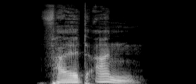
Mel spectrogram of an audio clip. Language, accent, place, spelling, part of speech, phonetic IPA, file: German, Germany, Berlin, fallt an, verb, [ˌfalt ˈan], De-fallt an.ogg
- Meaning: inflection of anfallen: 1. second-person plural present 2. plural imperative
